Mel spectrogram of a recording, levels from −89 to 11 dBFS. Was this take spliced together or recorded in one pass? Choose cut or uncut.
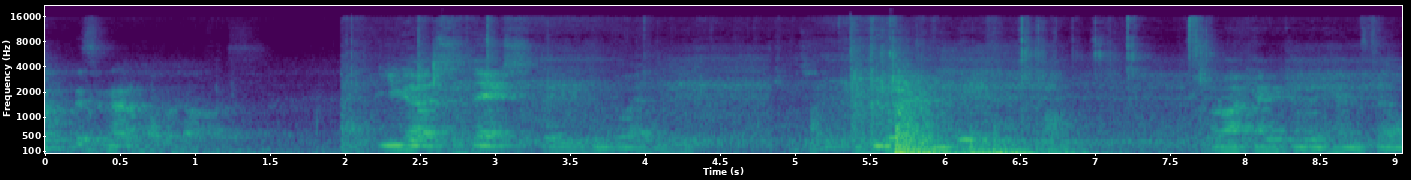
cut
